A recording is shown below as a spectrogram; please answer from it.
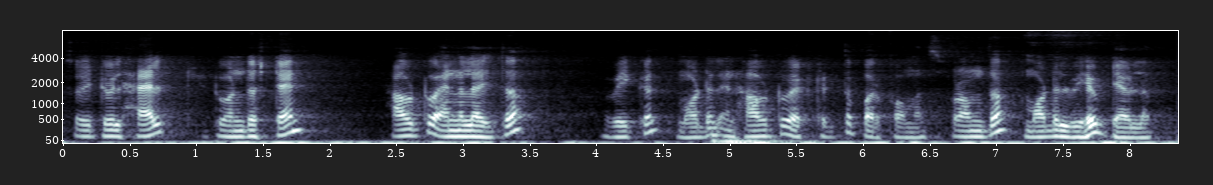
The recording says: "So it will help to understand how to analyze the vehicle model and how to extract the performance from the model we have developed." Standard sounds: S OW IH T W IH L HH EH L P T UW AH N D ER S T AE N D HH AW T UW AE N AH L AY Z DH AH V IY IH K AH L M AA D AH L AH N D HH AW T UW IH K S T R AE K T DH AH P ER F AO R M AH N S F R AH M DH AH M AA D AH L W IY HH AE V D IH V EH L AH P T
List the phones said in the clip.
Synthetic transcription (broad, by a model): S OW IH T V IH L HH EH L P T UW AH N D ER S T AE N D HH AW T UW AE N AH L AY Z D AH V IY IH K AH L M AA D AH L AH N D HH AW T UW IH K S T EH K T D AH P ER F AO R M AH N S F R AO M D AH M AA D AH L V IY HH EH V D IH V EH L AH P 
